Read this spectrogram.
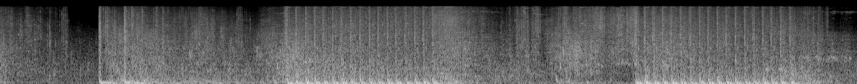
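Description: Gunfire from a game weapon bursts in rapid volleys.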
